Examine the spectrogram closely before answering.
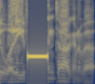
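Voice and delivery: loud fake indignation; mock outraged shout. Mock outrage at own joke.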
